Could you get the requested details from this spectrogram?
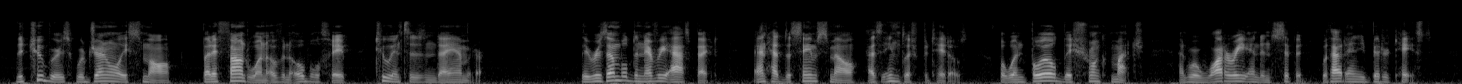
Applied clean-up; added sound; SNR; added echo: none; none; none; none.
